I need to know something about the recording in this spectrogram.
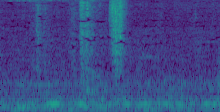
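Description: Three short, crisp rustling snaps, about half a second apart, as a fresh giloy stem is broken up by hand.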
